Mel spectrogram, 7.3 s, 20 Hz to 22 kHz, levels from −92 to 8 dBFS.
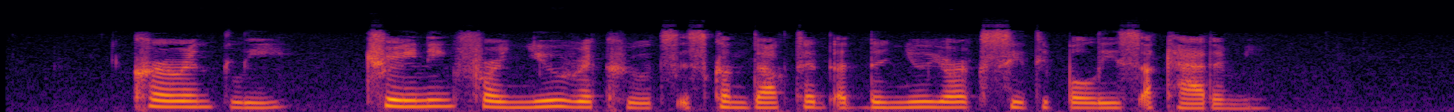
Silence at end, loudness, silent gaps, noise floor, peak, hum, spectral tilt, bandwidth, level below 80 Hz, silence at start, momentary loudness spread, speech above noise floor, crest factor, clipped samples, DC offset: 0.95 s; -22 LUFS; none; -63 dBFS; -6 dBFS; none; -5 dB/octave; 8.8 kHz; -60 dBFS; 0.65 s; 10 LU; 41 dB; 18 dB; under 0.1%; under 0.1%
